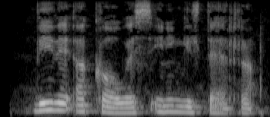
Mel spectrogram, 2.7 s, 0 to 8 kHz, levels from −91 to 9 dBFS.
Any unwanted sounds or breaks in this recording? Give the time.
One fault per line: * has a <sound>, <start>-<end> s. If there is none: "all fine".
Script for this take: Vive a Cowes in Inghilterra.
all fine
